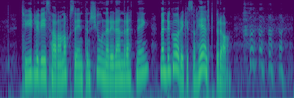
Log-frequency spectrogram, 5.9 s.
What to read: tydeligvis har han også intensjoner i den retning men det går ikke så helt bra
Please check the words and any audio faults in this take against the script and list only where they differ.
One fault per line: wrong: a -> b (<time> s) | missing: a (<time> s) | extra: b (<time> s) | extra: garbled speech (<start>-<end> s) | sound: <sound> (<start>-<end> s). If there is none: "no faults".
sound: laugh (4.8-5.7 s)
